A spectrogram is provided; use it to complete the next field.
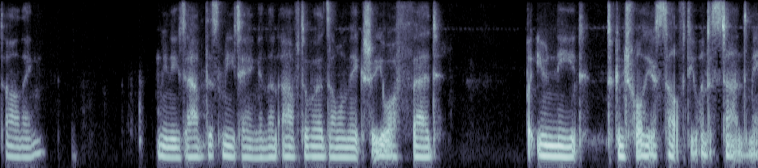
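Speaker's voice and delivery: very soft, very quiet, hushed, close whisper. Voicing a character who pulls her wife close to speak: whispering. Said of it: "she just leans down and whispers to her".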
